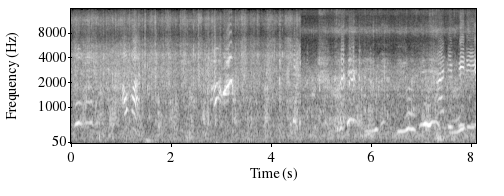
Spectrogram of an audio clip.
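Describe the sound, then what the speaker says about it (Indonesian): People splash and play in clear river water in a countryside setting, continuous close splashing and sloshing with children's voices and chatter mixed throughout. "Sambil bermain air"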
